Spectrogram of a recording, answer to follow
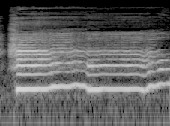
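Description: A woman singing unaccompanied, holding one long note that steps up slightly about a second in, drops back, and slides upward near the end.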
